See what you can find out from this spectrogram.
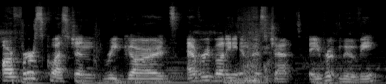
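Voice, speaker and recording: Very bright-voiced man hosting a quiz. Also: mid-range voice, fairly quick. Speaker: quiz game host. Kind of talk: casual live-stream quiz hosting with read-out questions. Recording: music behind the voice. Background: music.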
